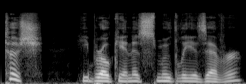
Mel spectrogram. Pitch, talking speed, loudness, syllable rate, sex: 150 Hz, 195 wpm, -19 LUFS, 5.3 syllables/s, male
